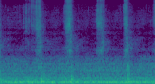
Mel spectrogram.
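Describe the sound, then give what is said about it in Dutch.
A knife chops herbs that have had their thick stems removed and been folded into a bundle, with one hand pressed flat on top of the blade. It makes a few rhythmic rasping scrapes over a steady low background noise. “En dan hak ik het terwijl ik mijn linkerhand plat met de handballen bovenop het mes heb.”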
